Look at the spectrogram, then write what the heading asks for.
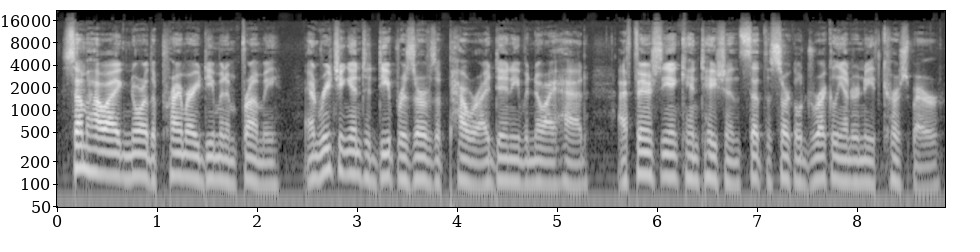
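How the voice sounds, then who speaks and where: A man with a fairly low, smooth voice reads a fantasy story aloud as an amateur narrator. It is a scripted dramatic reading, recorded dry with no room sound. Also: fast, few pauses, a bit bright, no echo.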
